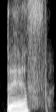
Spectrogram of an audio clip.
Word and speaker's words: depth: You have to pronounce the P and then the TH.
